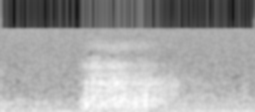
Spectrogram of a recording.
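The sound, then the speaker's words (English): A single short, breathy nose blow lasting about half a second, close to the microphone and fairly loud, with a soft low hum underneath before and after. “Told not to blow my nose into the mic”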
